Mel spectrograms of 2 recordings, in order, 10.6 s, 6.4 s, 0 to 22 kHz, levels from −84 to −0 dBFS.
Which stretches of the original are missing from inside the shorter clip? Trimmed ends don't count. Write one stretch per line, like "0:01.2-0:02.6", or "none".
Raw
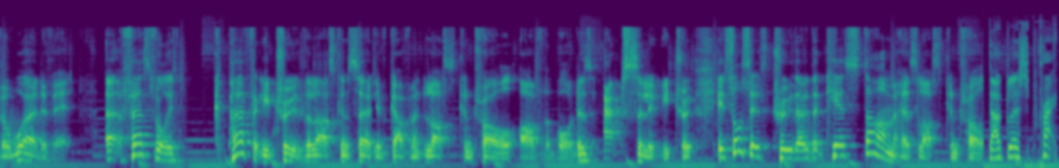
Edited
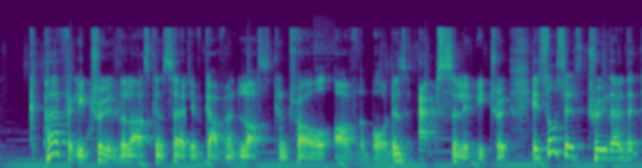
none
